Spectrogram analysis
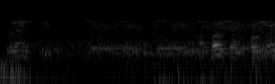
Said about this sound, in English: I hear the birds, but I don't hear you.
